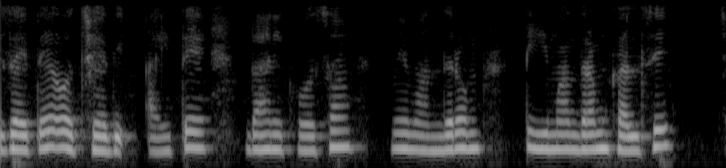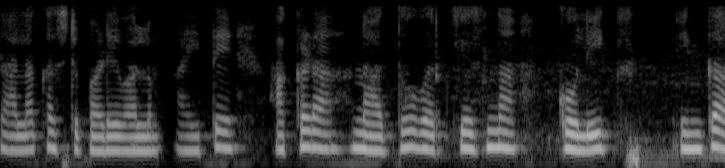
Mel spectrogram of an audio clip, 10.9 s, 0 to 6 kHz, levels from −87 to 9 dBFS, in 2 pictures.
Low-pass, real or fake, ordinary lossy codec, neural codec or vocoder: 5.4 kHz; real; none; none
